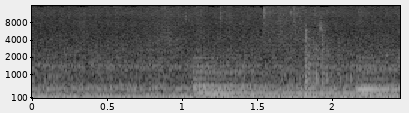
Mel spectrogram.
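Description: Hotteok frying in oil in a pan, sizzling steadily, with a short click near the end. Background music with held notes comes in about a second in.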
